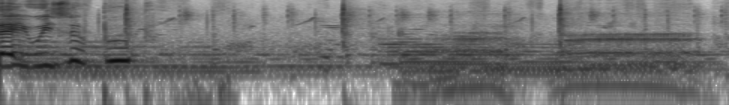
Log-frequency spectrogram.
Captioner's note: zombie noise in the distance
